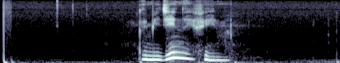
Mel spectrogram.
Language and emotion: Russian, sad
